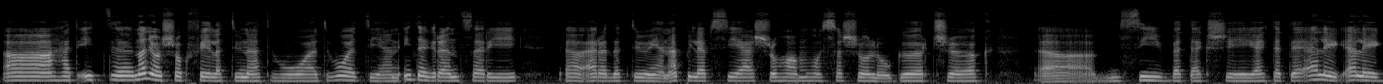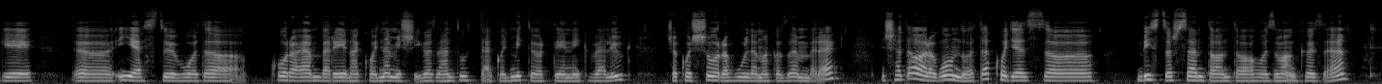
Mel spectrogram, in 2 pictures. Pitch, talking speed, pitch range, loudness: 170 Hz, 120 wpm, 160-185 Hz, -30 LUFS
